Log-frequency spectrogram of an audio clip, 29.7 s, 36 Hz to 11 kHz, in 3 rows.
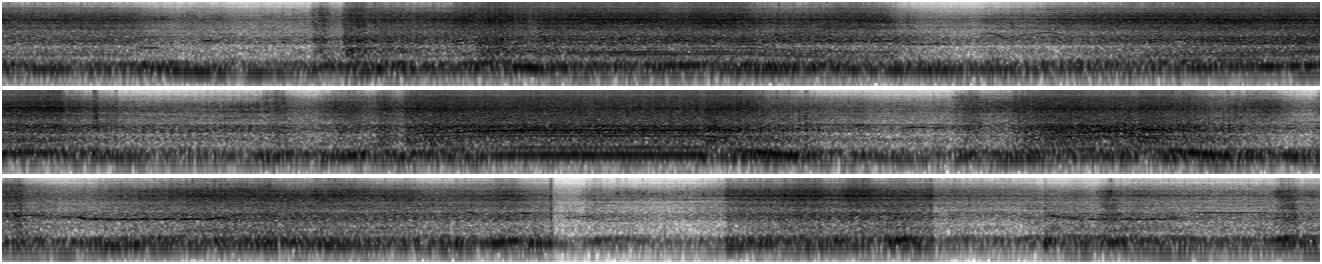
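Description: Several V8 demolition-derby car engines revving hard, the pitch and loudness rising and falling in waves as the cars push against one another.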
